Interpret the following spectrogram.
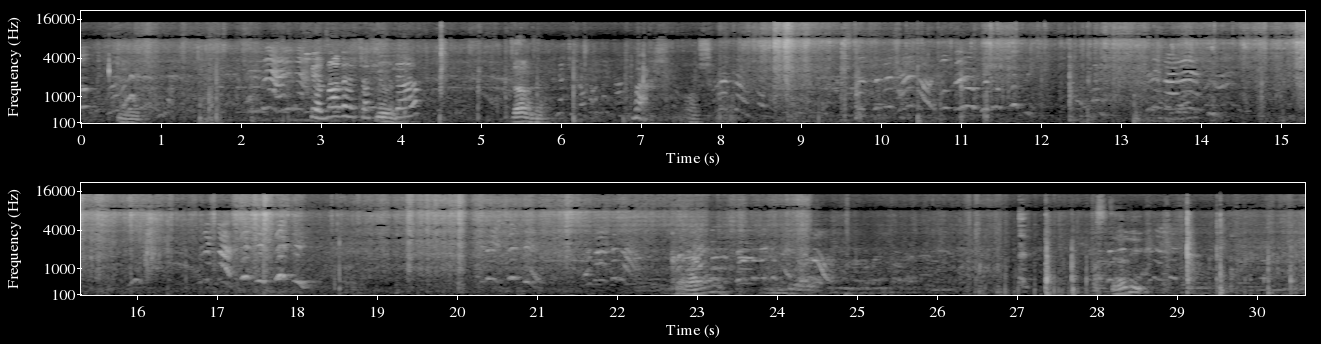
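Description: Adults talking quietly while a baby and a toddler babble and squeal now and then.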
